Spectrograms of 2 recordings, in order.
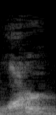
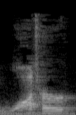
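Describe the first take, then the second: First: The middle t is a soft, lazy flap. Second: The middle t is said crisp and clear. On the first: This is how the speaker's own English says it. "whereas in English we say" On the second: This is how it is said in England. "watching a movie in England, you'll hear them say"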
